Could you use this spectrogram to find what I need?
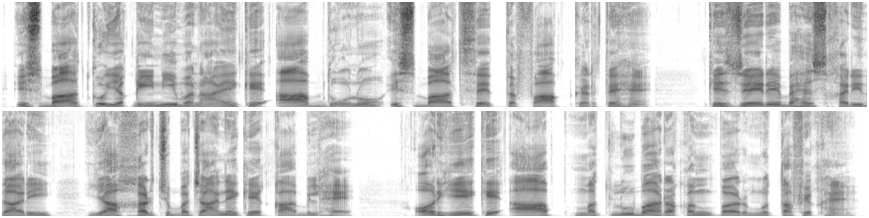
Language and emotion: Urdu, neutral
